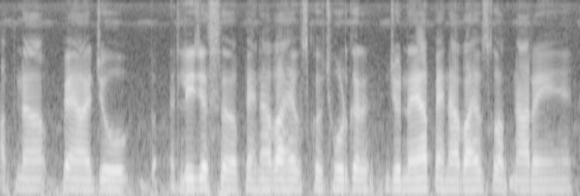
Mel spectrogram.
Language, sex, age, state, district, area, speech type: Urdu, male, 18-30, Uttar Pradesh, Aligarh, urban, spontaneous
